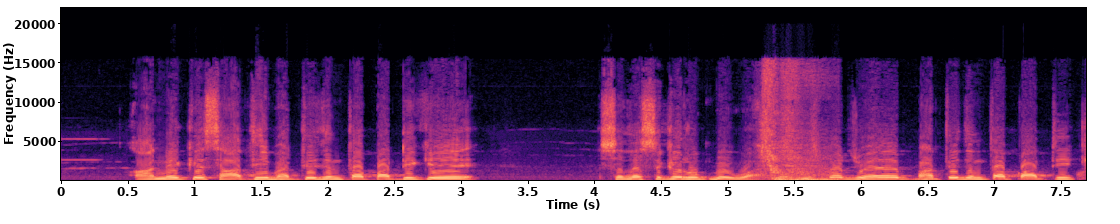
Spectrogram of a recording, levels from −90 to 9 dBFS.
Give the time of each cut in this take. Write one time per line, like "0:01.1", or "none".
0:05.6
